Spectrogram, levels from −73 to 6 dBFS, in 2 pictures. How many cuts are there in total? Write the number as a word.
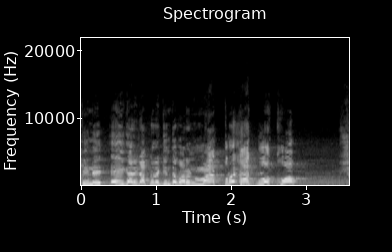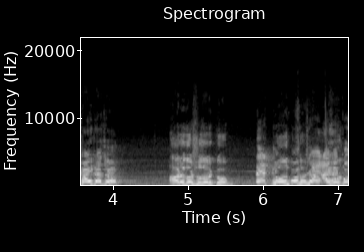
zero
